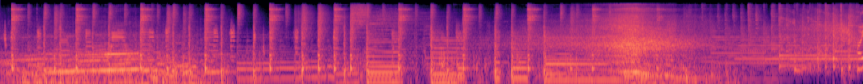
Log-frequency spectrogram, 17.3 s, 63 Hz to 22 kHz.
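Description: An Audi Quattro driving in 1980s style, with a loud, sustained engine roar and changing revs that dip briefly before building again.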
